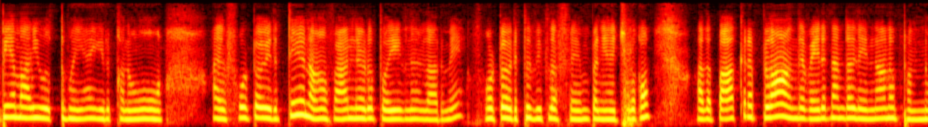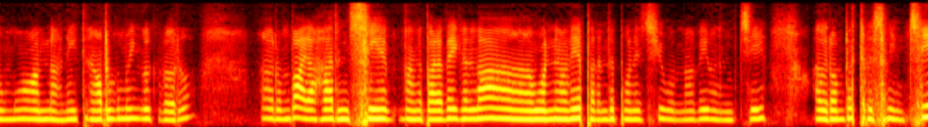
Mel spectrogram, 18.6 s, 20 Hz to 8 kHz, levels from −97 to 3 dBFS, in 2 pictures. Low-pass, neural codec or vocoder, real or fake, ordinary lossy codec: none; codec, 16 kHz, 1.1 kbps, Voila-Tokenizer; fake; none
